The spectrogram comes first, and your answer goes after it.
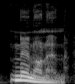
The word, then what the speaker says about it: Nenonen: That's a Finnish name, by the way, correctly pronounced Nenonen, so this film is already scoring some serious points for me.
